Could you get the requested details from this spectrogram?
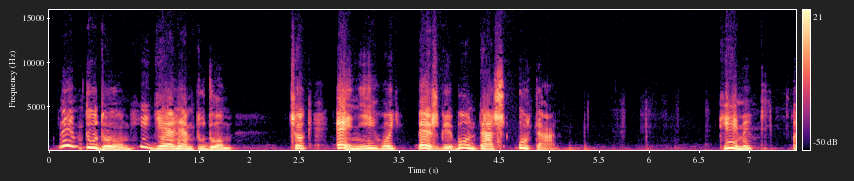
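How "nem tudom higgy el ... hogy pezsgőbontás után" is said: high, loud, insistent answer; agitated protest. A narrator's reading. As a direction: protest at a raised pitch that you don't know. (izgatottan, emelt hangon bizonygatva)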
